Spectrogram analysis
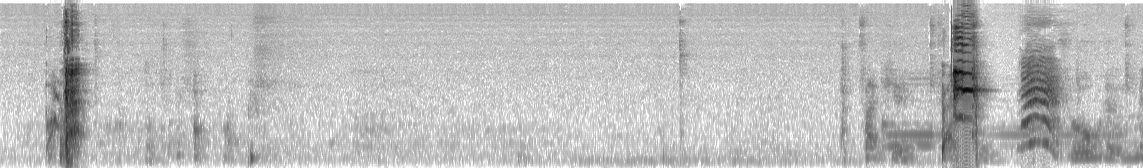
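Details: Loud hiccups from a person that sound like a pig's grunts.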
